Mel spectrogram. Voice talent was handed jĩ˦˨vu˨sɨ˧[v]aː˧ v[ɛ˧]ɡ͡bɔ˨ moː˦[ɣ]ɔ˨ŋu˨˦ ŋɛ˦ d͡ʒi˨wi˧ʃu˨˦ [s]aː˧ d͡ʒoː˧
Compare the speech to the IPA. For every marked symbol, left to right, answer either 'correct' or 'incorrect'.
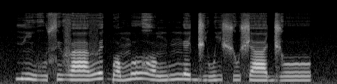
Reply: correct, incorrect: ɛ˦, correct, incorrect: ʃ

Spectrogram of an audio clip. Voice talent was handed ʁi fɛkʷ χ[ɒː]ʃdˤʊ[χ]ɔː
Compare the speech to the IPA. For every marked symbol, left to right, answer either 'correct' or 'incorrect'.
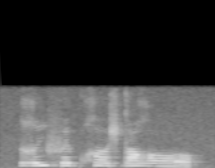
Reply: incorrect: ʌː, incorrect: ʁ

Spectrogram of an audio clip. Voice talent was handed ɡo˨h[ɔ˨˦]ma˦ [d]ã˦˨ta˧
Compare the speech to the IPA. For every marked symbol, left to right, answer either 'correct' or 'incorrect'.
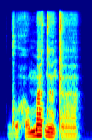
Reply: correct, correct

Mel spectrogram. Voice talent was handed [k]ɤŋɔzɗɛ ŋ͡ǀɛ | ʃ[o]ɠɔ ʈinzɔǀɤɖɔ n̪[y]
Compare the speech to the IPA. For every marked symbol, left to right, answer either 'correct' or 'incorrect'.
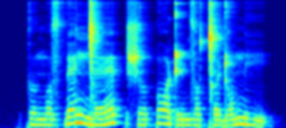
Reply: correct, incorrect: ɤ, incorrect: i

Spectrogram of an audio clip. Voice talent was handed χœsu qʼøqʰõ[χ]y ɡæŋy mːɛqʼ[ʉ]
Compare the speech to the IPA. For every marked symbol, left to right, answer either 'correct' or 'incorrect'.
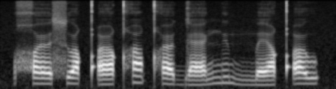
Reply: incorrect: qʰ, incorrect: u

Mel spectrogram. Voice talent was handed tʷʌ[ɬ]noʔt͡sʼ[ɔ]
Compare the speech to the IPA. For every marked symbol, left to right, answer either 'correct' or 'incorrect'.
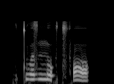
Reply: incorrect: z, correct

